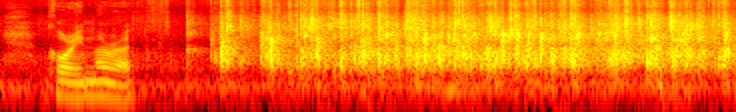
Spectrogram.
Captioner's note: applause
